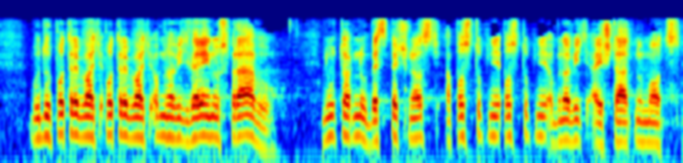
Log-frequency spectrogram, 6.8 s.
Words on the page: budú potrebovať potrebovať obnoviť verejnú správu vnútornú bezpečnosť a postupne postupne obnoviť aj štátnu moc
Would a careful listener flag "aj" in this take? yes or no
no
